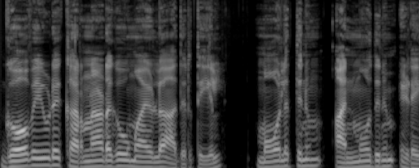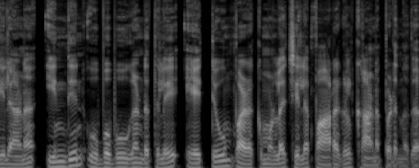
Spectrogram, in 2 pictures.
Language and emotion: Malayalam, neutral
